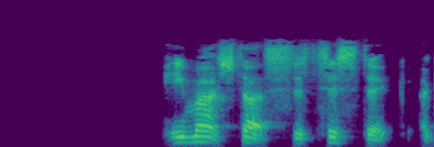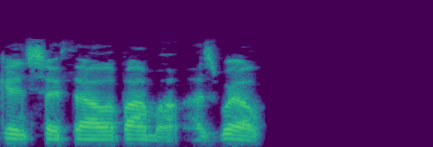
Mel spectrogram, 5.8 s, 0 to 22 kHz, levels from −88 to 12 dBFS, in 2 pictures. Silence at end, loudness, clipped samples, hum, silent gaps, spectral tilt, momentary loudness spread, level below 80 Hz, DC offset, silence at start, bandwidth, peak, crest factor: 1.15 s; -17 LUFS; under 0.1%; none; none; -2.5 dB/octave; 8 LU; -64 dBFS; under 0.1%; 1.1 s; 7.6 kHz; -2 dBFS; 18 dB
